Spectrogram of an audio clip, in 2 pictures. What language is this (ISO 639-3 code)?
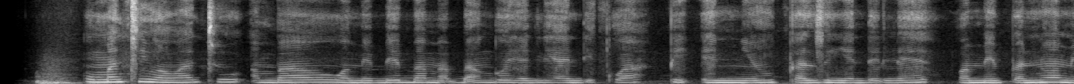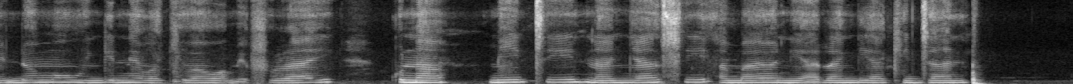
swa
